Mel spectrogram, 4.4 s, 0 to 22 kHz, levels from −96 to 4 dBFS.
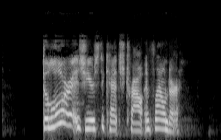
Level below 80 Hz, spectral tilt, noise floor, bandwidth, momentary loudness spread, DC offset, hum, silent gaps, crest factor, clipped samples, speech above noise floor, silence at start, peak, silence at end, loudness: -74 dBFS; -4 dB/octave; -76 dBFS; 8 kHz; 7 LU; under 0.1%; none; none; 14 dB; under 0.1%; 57 dB; 0.85 s; -6 dBFS; 0.85 s; -20 LUFS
